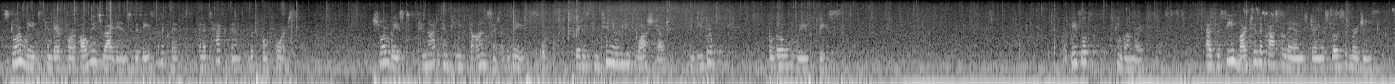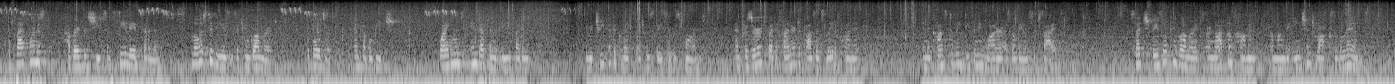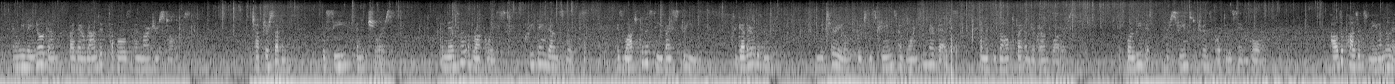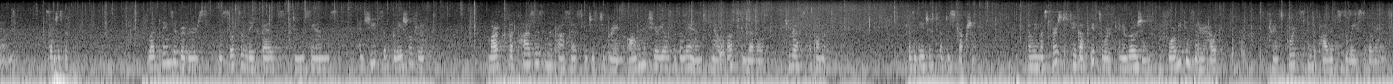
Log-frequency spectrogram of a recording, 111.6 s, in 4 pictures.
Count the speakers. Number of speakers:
1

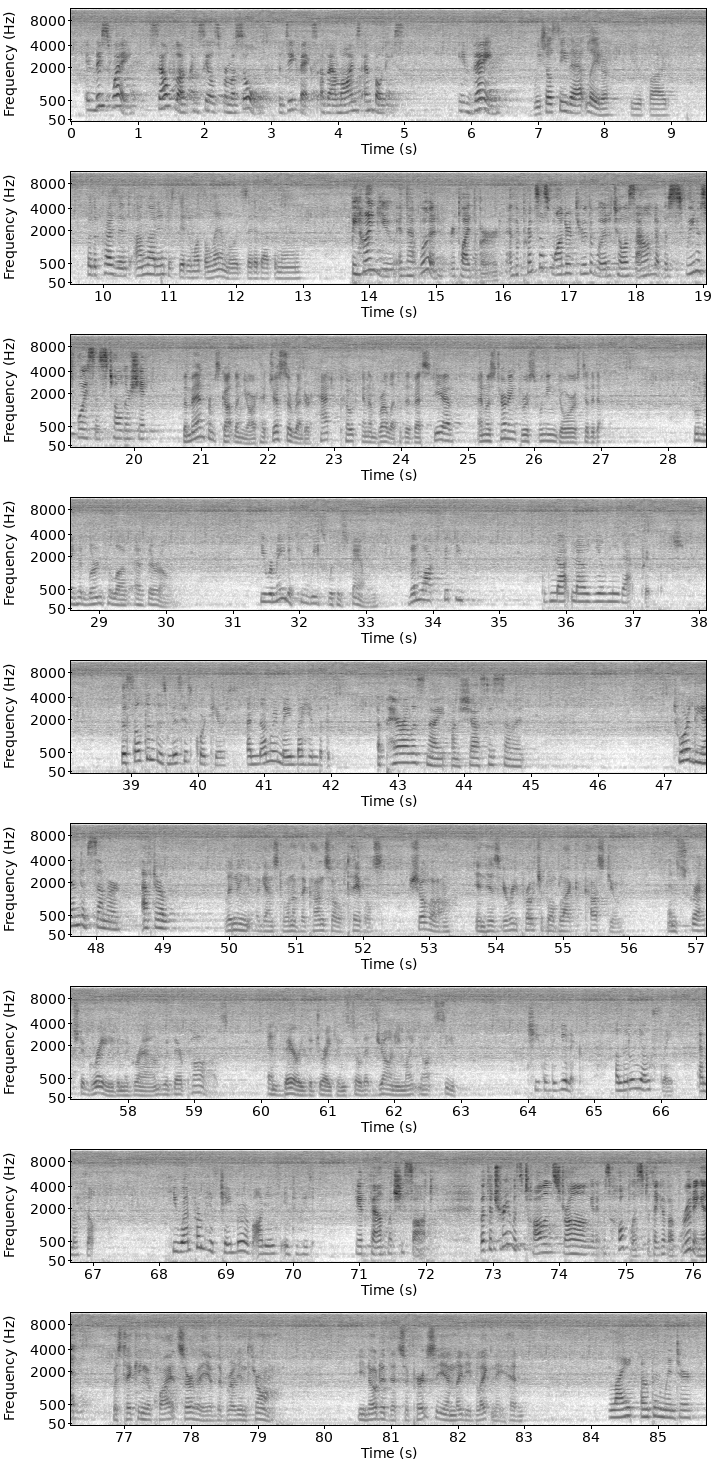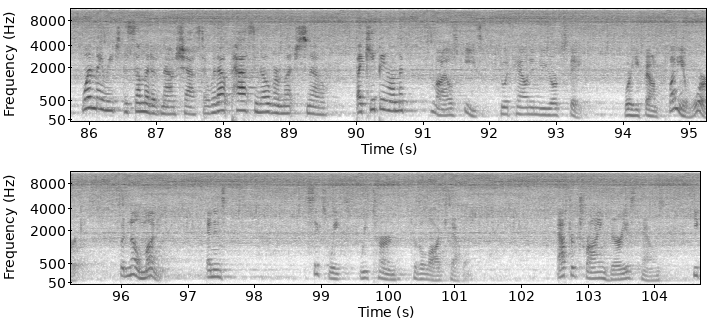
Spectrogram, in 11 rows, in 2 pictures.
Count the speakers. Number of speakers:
9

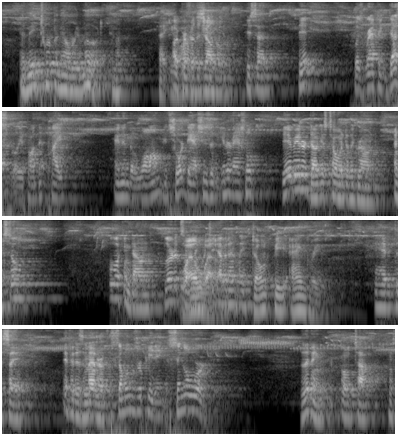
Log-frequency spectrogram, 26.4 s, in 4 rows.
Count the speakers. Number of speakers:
4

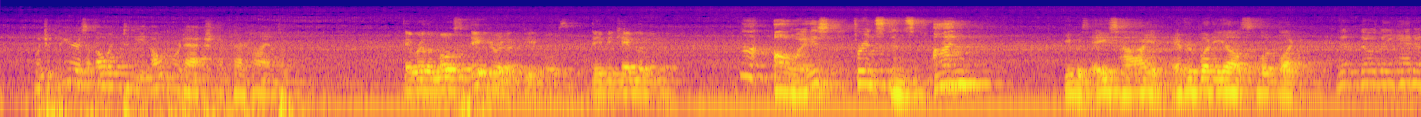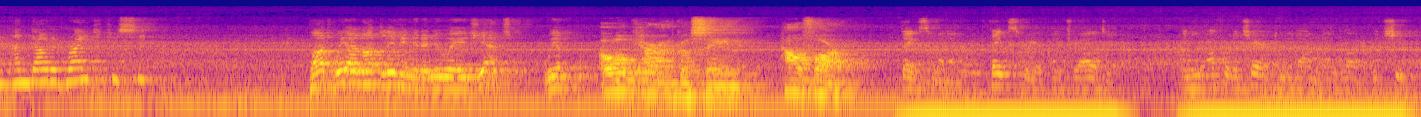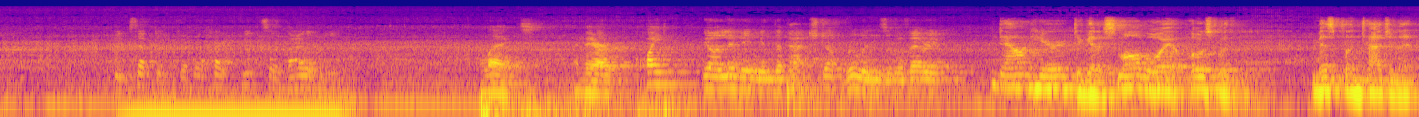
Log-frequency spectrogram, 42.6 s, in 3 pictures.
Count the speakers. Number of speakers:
8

